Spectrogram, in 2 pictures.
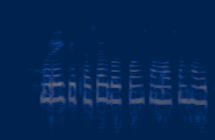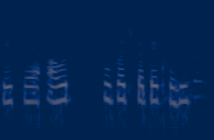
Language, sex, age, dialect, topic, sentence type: Chhattisgarhi, female, 56-60, Northern/Bhandar, agriculture, question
